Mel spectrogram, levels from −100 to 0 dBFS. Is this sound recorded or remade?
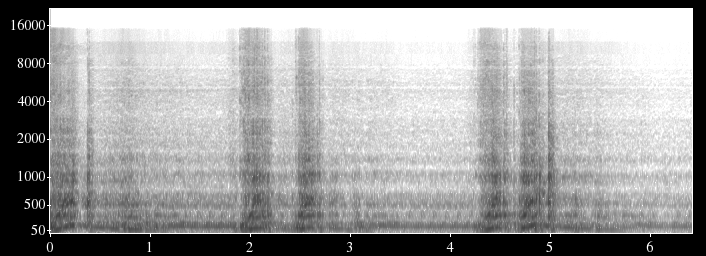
remade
